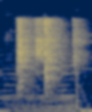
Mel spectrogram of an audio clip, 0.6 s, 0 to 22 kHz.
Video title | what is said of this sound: Best Makeup of 2018! | if you can hear it sloshing around the bottle, I'm gonna love it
